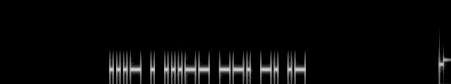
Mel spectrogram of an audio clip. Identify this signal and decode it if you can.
Morse code, heard as a keyed tone, about 34 wpm, 700 Hz. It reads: VE3GNA
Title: Call Signs - 35wpm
